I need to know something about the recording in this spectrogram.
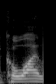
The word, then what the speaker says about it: Kawhi: so so now saying a guy's name correctly Kawhi Leonard is disrespecting him you the whole name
